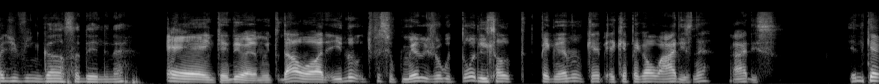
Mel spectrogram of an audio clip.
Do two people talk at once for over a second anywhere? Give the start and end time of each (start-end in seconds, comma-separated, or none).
none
